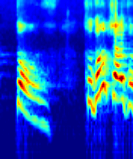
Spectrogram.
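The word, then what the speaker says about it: quatorze: 14 is ctors. This is it. It's pronounced ctors.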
